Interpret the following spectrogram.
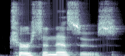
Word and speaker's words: Chersonesus: a churchman taken prisoner during the conquest of Chersonesus. I keep mispronouncing that. Chersonesus.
